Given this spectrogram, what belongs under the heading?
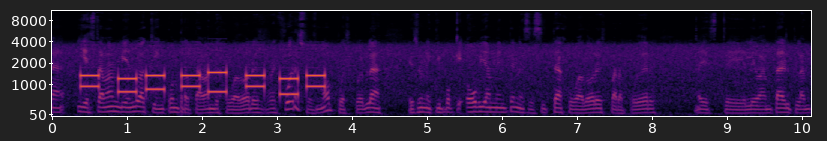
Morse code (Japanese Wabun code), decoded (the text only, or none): none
